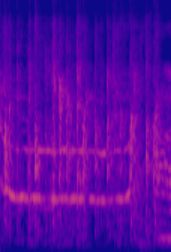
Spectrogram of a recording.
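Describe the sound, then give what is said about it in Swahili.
Audience applause for a minister who has stood up at a church gathering. Many quick claps patter evenly throughout, with a sustained tone running underneath. “hebu mpigieni makofi”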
